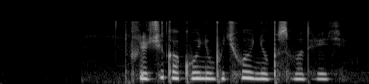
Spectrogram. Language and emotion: Russian, neutral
